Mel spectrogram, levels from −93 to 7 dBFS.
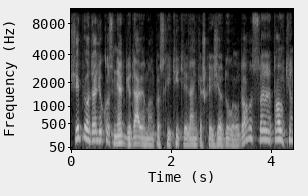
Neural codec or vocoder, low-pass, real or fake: codec, 24 kHz, 3 kbps, HILCodec; 9.9 kHz; fake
